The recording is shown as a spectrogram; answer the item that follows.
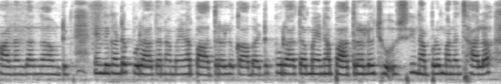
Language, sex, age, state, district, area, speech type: Telugu, female, 18-30, Telangana, Hyderabad, urban, spontaneous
